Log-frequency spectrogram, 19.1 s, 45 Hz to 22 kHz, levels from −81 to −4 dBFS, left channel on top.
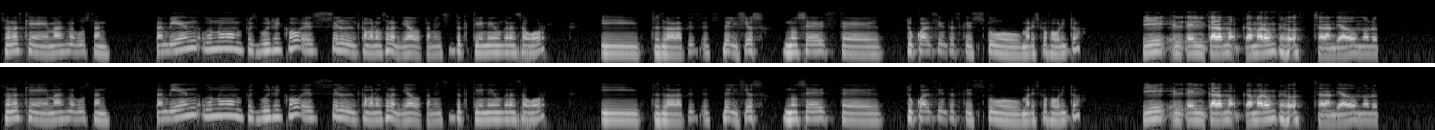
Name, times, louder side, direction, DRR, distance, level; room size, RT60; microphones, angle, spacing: voice 1, 0.0-1.5 2.1-7.3 8.0-10.2 10.4-11.8 12.1-14.4, left 1 dB, 50° left, 6.6 m, -32 dB
voice 2, 15.2-18.4, left 2 dB, 80° left, 6.0 m, -26 dB
head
